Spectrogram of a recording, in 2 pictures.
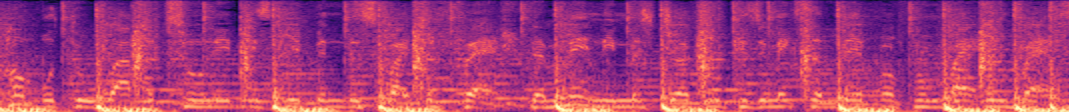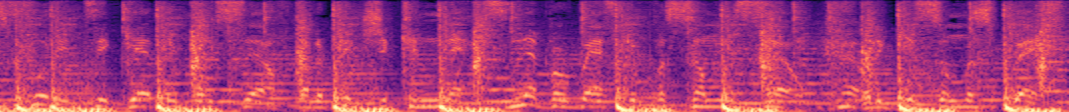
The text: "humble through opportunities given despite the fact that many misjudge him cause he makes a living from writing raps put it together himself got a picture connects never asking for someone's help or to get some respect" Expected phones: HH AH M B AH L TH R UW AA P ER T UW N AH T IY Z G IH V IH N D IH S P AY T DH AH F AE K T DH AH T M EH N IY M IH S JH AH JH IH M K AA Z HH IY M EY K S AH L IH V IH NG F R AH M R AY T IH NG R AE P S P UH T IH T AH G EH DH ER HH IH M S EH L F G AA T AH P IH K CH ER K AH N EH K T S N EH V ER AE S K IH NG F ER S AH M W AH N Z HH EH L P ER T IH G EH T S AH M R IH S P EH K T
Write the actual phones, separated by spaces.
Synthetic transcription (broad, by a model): HH AH M B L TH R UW AA P ER T UW N AH T IY Z G IH V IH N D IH S P AY T DH AH F AE K T DH AH T M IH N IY M IH S JH AH JH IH K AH Z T M EY K S AH L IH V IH F R AH M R AY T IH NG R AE S P UH T IH T AH G EH DH ER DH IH S EH L F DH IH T AH P IH K CH ER K AH N EH K T S N EH V ER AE S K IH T F ER S AH M W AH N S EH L F ER T IH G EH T S AH M R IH S P EH K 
